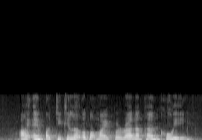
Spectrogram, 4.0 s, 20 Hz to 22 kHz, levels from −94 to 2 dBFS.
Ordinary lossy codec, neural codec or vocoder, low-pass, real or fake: none; codec, 16 kHz, 4 kbps, FunCodec, trained on LibriTTS, 50 frames a second; 7.2 kHz; fake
